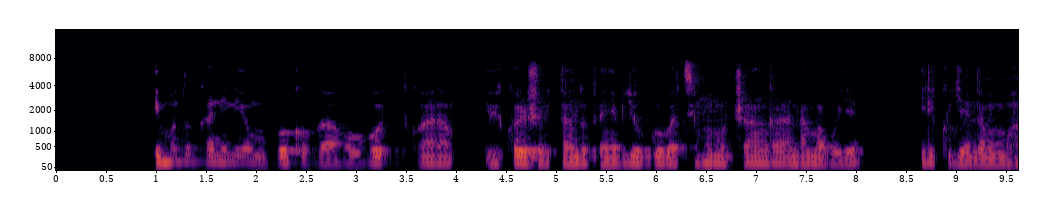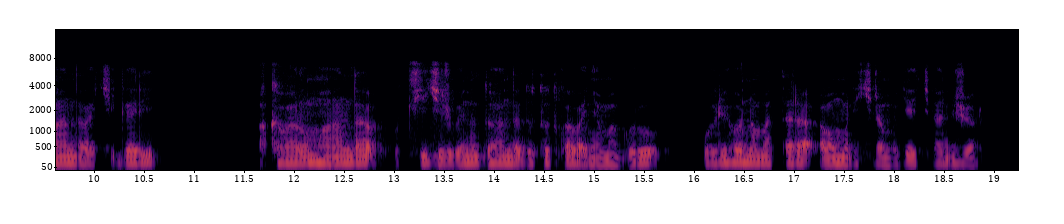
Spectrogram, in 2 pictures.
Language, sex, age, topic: Kinyarwanda, male, 25-35, government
